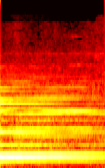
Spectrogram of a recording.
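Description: A pair of notes a fifth apart, from a walk around the circle of fifths, rings out together as one clear sustained tone that fades slowly over about a second, with nothing else heard.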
